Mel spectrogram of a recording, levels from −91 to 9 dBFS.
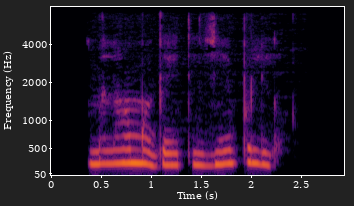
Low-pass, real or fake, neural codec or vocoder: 7.2 kHz; real; none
